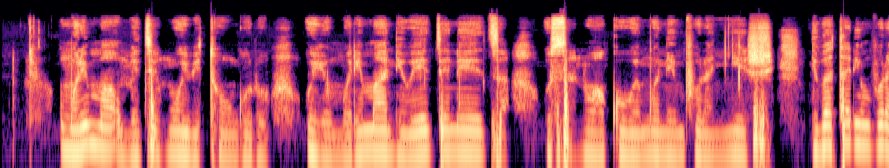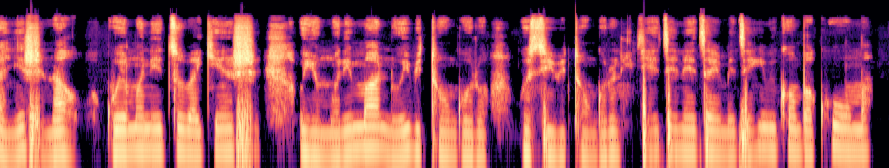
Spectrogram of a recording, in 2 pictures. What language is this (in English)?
Rundi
